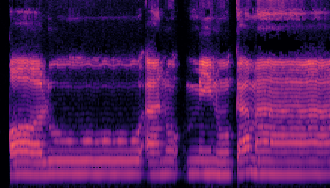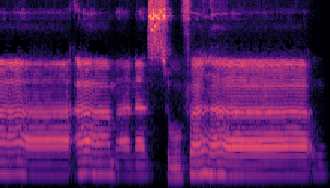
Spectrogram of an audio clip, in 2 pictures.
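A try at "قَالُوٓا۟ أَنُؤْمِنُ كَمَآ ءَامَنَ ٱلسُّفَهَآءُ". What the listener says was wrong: tas ya. Hamzahnya tasil bukan u gitu. seperti hamzah ya, seperti tasil itu sufaha. keras. Itu di tasil. Seperti wawu kan, ambil ambil miripnya munculnya wawu kan, sufa.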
